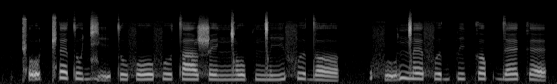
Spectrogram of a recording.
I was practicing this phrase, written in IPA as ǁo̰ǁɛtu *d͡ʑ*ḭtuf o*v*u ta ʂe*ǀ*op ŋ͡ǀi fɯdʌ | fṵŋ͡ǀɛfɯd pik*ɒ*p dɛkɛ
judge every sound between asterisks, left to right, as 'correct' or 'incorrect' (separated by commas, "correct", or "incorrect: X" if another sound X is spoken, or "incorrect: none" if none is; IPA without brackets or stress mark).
correct, incorrect: f, incorrect: ŋ͡ǀ, incorrect: ʌ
